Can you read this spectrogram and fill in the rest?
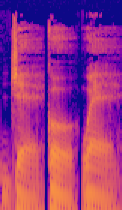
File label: "jekowe", concat syllables; Affixing experiment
